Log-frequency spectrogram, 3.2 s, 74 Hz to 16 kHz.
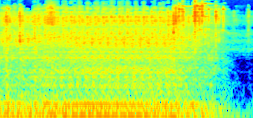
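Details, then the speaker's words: Worn Ford 351W V8 in truck driven at about 20 mph, smoking heavily with no oil pressure, knocks above 1500 rpm: busy fast light clatter about four per second like a sewing machine over rough running; worn engine ticking and knocking. "it is not happy look at this smoke [Music] sounds like a sewing machine"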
